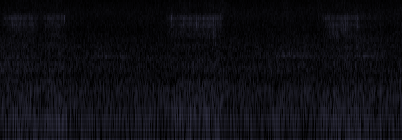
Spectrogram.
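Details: Midday nap of a dreaming, twitching house cat: quiet snores come in a slow cycle, each faint airy breath returning about every three seconds over a low, continuous background hum.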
